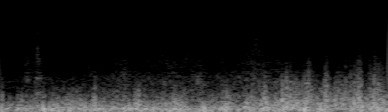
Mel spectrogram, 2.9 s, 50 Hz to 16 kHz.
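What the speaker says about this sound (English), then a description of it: "so about 20 knots of wind at the moment" Strong wind of about 20 knots roars across a sailboat at sea off the English south coast, making a constant low rumble with buffeting microphone noise that holds steady throughout and has no talk over it.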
